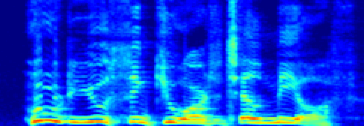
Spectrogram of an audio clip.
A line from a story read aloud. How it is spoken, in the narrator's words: shouts the man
